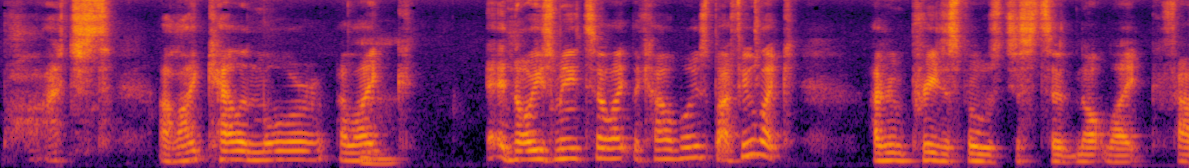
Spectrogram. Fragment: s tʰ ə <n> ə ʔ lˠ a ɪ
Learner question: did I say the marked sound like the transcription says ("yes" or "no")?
yes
